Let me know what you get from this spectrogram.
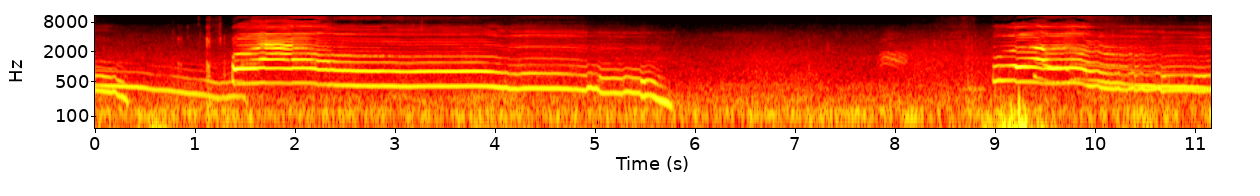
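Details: Cats quarrelling at a fishing port: a harsh, buzzy, long-held yowl sinking into a low growl, a quiet pause, then another wailing cry rising again.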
